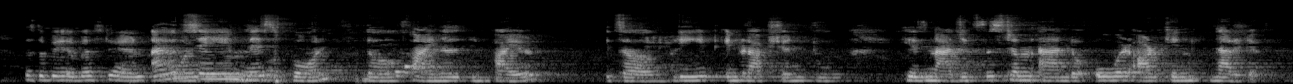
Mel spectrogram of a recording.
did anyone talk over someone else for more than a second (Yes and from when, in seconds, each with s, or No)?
Yes, from 1.5 s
